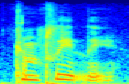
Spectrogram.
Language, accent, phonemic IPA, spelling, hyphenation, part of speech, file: English, US, /kəmˈpliːtli/, completely, com‧plete‧ly, adverb, En-us-completely.ogg
- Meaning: 1. In a complete manner; thoroughly 2. To the fullest extent or degree; totally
